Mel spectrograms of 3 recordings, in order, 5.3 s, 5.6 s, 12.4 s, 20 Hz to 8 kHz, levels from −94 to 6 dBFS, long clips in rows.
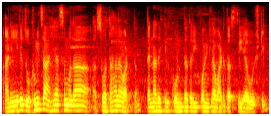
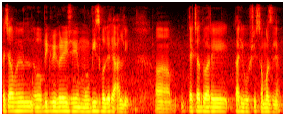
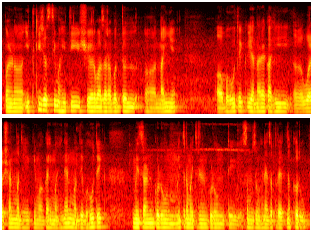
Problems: none marked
